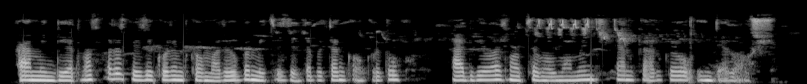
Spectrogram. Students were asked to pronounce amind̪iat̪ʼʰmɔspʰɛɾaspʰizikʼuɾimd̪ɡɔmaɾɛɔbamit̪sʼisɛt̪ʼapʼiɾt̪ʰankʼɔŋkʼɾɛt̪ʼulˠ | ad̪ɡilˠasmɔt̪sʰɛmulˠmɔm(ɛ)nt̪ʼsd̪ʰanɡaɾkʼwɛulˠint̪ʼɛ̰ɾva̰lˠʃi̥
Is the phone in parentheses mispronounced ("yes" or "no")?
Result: no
